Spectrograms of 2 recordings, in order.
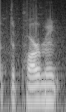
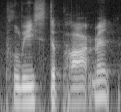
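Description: First: Said in the usual way. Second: "department" with a Boston dropped r; Boston accent. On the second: Shown as a demonstration. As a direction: say "department" like a Bostonian, pah for par. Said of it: "like, a Bostonian accent".

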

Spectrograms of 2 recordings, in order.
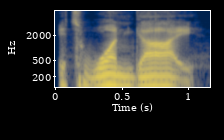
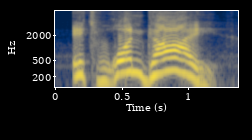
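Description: First: Said in the usual way. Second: Loud, slow, disbelieving; incredulous rant. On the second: Retold or imitated. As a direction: stretch it out, outraged. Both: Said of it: "same exact rant".

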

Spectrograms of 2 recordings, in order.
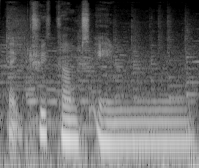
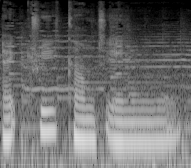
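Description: Both takes have the same delivery.

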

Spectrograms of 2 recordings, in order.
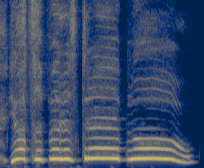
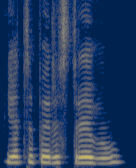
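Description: First: High, loud triumphant yell; slow, stretched cry of triumph; excited shout. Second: Said in the usual way. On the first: Real, not acted. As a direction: shout it out in victory. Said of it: "triumphant repeat after jump".

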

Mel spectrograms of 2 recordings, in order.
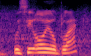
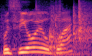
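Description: No difference in how they are said.

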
